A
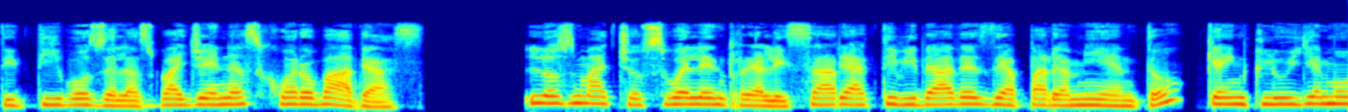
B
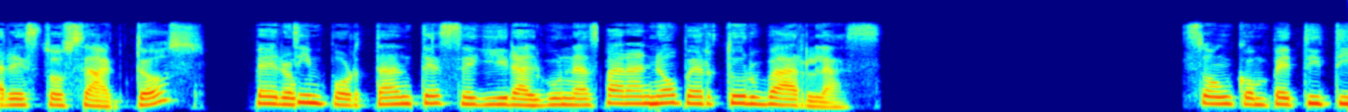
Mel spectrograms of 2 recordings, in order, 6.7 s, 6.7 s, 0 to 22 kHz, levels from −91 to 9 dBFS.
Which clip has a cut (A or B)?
B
